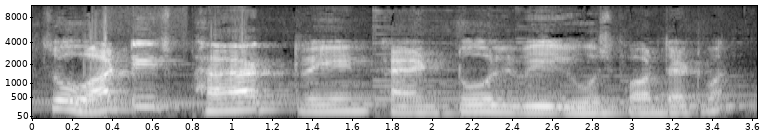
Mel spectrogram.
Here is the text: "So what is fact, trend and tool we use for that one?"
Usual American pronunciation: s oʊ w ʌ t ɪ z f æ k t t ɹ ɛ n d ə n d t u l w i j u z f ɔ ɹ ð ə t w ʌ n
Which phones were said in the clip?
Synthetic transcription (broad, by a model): s oʊ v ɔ t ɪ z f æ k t t ɹ ɛ n ə n d t u l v i j u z f ɔ ɹ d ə t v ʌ n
